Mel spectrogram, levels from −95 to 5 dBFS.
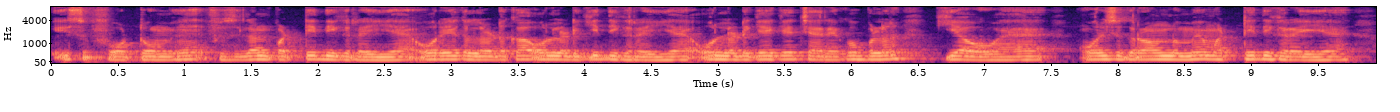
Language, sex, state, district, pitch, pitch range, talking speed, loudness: Hindi, male, Uttar Pradesh, Shamli, 135 Hz, 125-145 Hz, 200 wpm, -15 LUFS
